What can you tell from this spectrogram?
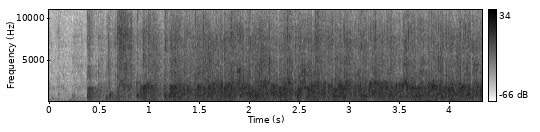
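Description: Audience applauding: clapping starts about half a second in, swells within a second and carries on steadily.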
